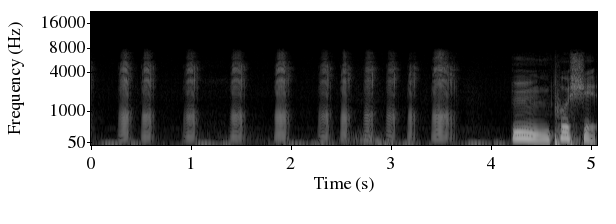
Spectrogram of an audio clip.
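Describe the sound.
A voice imitates a mother's snoring to a tune she listened to before bed: about a dozen short, nasal, pig-like snorts in a bouncy melodic rhythm, ending in a louder, rougher snort.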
